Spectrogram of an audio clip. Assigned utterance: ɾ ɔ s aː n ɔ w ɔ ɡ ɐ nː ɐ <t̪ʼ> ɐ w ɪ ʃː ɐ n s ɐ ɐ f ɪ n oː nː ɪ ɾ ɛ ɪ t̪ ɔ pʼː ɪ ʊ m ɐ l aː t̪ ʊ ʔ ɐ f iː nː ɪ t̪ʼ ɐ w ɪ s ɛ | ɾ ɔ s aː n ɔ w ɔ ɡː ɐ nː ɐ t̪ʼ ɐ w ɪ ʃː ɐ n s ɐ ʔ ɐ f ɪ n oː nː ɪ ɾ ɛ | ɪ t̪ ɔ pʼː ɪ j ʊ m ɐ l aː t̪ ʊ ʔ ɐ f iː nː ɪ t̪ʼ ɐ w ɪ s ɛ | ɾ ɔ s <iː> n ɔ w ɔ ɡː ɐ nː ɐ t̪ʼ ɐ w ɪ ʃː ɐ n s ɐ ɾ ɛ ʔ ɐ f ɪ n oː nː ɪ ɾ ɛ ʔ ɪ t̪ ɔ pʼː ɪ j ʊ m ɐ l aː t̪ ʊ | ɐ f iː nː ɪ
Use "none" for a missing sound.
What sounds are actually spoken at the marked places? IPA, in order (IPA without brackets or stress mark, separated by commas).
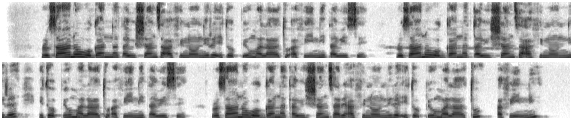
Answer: t̪ʼ, aː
